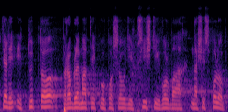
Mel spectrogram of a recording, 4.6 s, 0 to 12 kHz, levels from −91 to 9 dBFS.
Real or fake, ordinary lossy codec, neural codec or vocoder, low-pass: real; Opus, 24 kbps; none; 7.2 kHz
